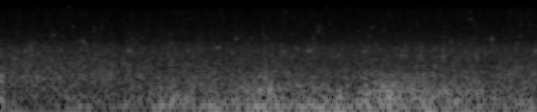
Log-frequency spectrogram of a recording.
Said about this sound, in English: And what is this thing called? This thing's called My Noises. It's an app for the iPhone, but it's on the web too. It's web based, so if you don't have one of these, you can. Do you have any thunder in there? Yeah, we can do that.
